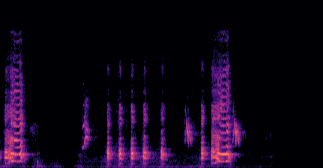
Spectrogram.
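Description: Chicken clucking: a quick run of about five short clucks, then a longer drawn-out squawk a second later.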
